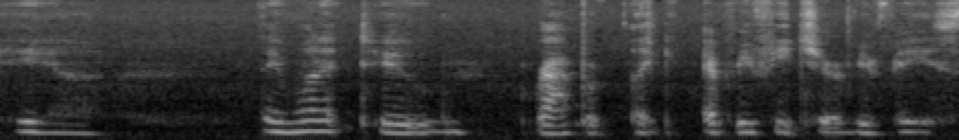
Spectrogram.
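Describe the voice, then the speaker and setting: Quiet and somewhat breathy, a woman speaks at a moderate pace in a fairly high pitch, with a dark, mellow tone and monotone, flat intonation. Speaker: radiation therapy patient. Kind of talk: personal vlog talk to camera.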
